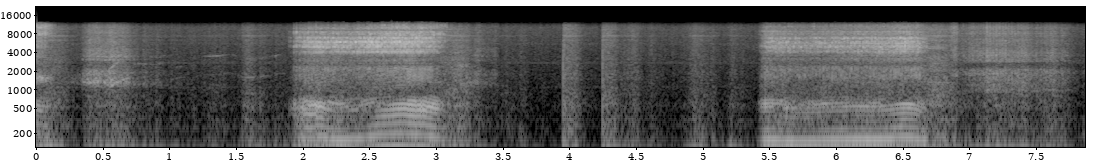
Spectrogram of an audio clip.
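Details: A man snoring: two loud, low, rattling snores on breathing in, separated by quieter breathing.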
